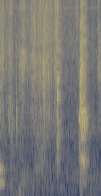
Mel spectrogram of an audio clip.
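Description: Quiet handling of machined aluminium satellite frame parts being set down and moved on a rubber anti-static mat, with a brief louder knock or scrape about a second and a half in.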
